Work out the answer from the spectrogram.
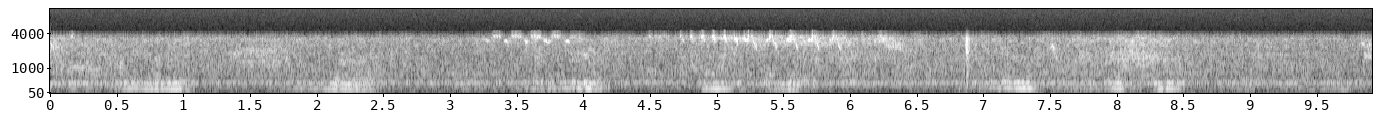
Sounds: Animal, Insect

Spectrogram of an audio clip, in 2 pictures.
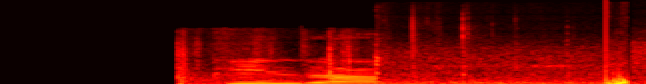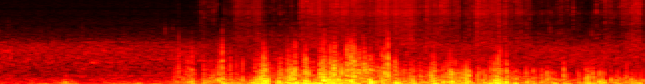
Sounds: Run

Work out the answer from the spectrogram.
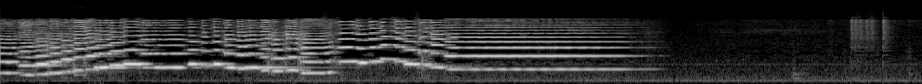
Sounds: Violin, Music, Musical instrument

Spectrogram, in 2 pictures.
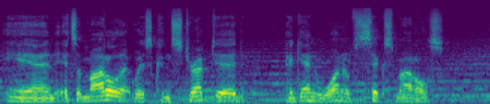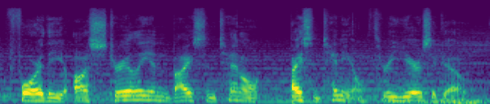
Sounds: Speech, Music

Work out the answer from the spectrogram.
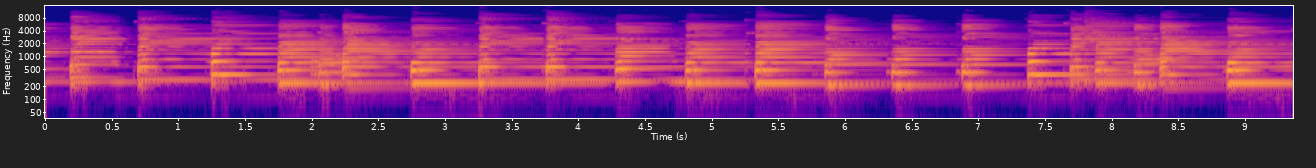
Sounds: Music

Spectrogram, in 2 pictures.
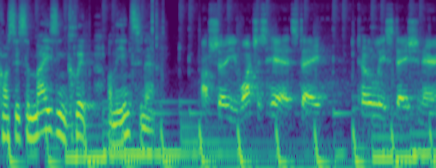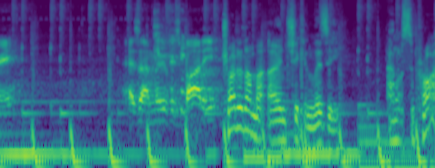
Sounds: Speech, Music

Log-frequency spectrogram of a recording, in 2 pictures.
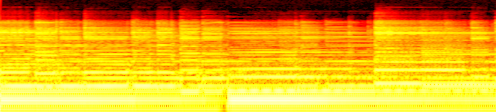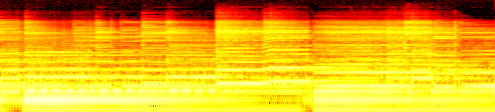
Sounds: Distortion, Music, Electric guitar, Musical instrument, Plucked string instrument, playing electric guitar, Guitar

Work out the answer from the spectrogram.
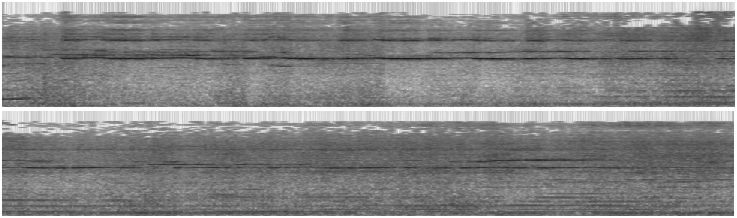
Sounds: Rail transport, Train wheels squealing, train wagon, Train

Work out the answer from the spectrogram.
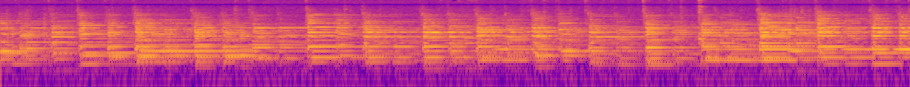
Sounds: Music

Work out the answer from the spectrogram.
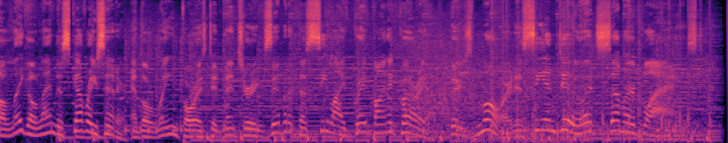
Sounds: Music, Speech

